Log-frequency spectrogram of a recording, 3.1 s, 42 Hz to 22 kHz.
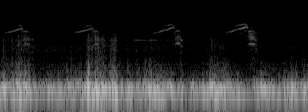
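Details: Red-tailed hawk calling on 31 March 2014 at 1:45 pm near Bradfield Hall, possibly to its mate perched nearby in strong wind: four short high upslurred notes dropping at the end, spaced under a second apart, over constant low wind rumble.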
